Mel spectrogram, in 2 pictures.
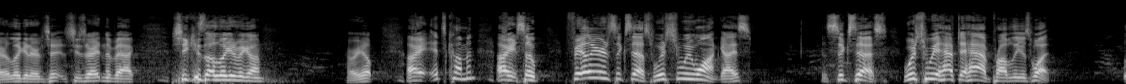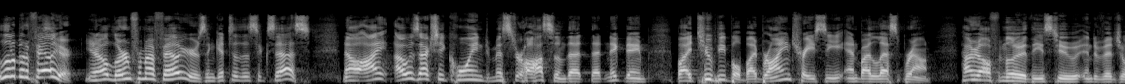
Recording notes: VoiceAmerica Talk Radio Live from NetMob Premiere™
